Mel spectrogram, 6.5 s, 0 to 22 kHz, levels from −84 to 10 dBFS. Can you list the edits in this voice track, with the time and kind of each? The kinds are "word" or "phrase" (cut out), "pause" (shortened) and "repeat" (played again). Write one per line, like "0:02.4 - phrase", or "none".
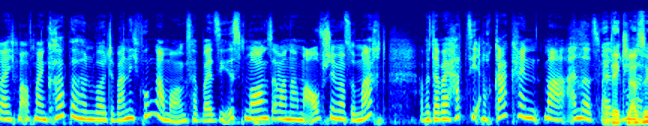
0:01.4 - word
0:03.4 - word
0:04.8 - word
0:05.4 - word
